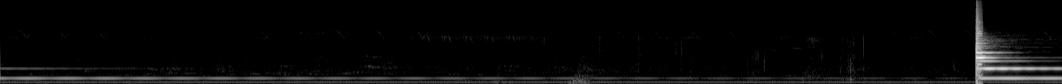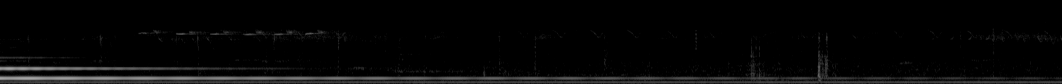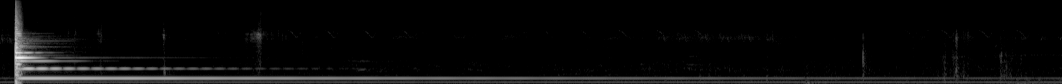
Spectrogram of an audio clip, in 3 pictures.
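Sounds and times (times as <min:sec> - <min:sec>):
bell ringing: 0:09.8 - 0:13.5, 0:21.4 - 0:25.6.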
